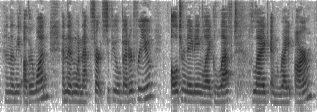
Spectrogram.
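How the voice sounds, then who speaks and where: A woman's voice: mid-range voice, fairly bright tone. A young woman instructor casually talking through core exercises while doing them, slightly out of breath, with lots of fillers. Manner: chatty, many fillers, counts aloud while demonstrating. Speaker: fitness instructor.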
